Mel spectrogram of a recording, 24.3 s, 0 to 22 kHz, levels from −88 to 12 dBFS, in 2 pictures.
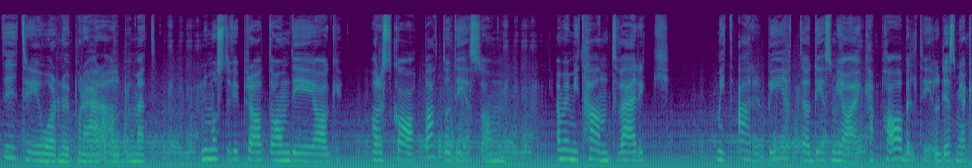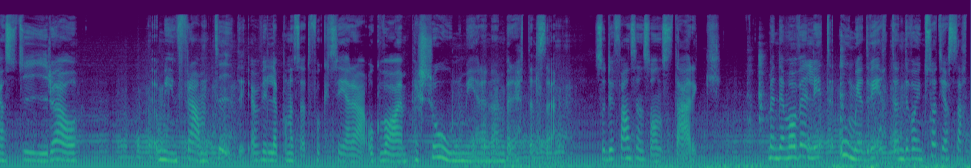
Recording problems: electrical hum; loud; throughout; 50 Hz, 10 dB below the speech
wind in the background; noticeable; throughout; 15 dB below the speech

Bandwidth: 15 kHz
